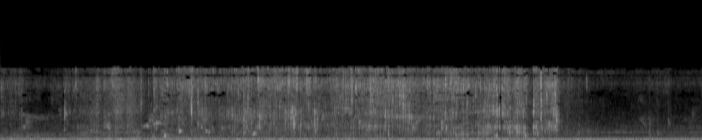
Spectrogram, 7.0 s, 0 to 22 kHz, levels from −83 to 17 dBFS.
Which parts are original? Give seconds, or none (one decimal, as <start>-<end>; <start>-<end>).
0.0-0.8; 1.4-7.0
